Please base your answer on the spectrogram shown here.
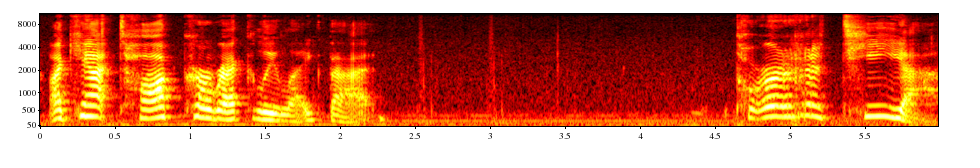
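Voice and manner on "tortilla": "Tortilla" slow, with the R rolled in the throat; rolled R try. Shown as a demonstration. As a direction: stretch out "Tortilla", rolling its R. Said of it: "She's suddenly rolling it".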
